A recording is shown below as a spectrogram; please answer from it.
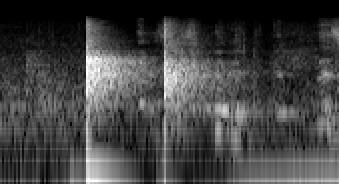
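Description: Two sharp hand claps about half a second apart.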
